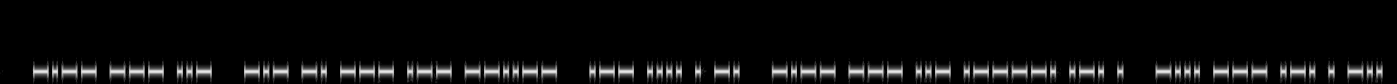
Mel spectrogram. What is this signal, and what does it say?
Morse code, heard as a keyed tone, about 25 wpm, 600 Hz. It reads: YOU KNOW, WHEN YOU'RE BORED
